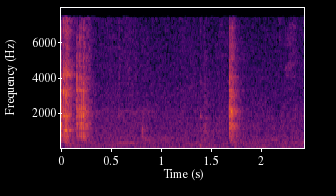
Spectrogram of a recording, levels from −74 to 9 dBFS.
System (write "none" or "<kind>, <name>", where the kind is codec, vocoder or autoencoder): none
